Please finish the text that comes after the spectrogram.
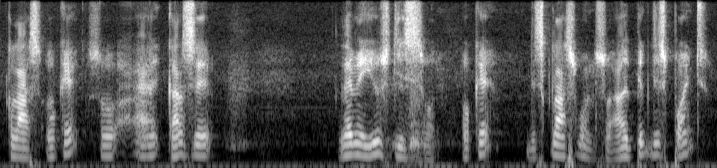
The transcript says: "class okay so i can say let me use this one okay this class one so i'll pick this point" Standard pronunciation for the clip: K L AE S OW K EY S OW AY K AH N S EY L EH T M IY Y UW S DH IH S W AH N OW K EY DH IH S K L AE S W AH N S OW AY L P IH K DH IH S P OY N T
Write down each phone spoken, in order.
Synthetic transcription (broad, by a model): K L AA S OW K EY S OW AY K AH N S EY L EH T M IY Y UW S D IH S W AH N OW K EY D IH S K L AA S W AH N S OW AY W P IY K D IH S P OY N T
